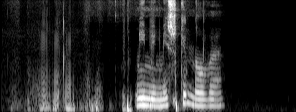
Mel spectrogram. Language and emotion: Russian, neutral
